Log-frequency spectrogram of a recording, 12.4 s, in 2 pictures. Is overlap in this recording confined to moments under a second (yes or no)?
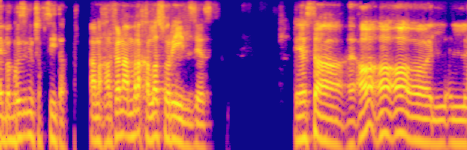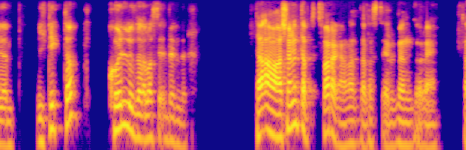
yes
